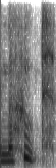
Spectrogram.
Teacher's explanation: obviously you don't pronounce the T because he is French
